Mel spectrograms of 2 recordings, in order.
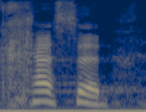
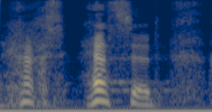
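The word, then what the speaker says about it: chesed (חסד): That word in the original language is the word chesed. If you say it like that, but don't spit on anybody, right, because of virus. But chesed. Chesed is the word.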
